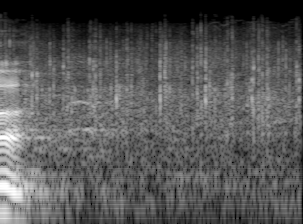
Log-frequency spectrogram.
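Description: A man says a short "uh" into a handheld microphone, then pauses. Only faint, scattered noise from the audience in the hall can be heard under it.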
